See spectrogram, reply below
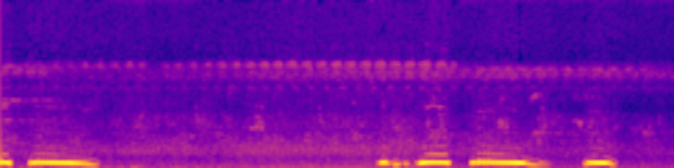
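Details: Live khan yon cooing from a spotted dove used to lure wild doves with a branch decoy: a long mellow coo opens, then after a pause a phrase of short notes, a drawn-out falling coo and a final clipped note.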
